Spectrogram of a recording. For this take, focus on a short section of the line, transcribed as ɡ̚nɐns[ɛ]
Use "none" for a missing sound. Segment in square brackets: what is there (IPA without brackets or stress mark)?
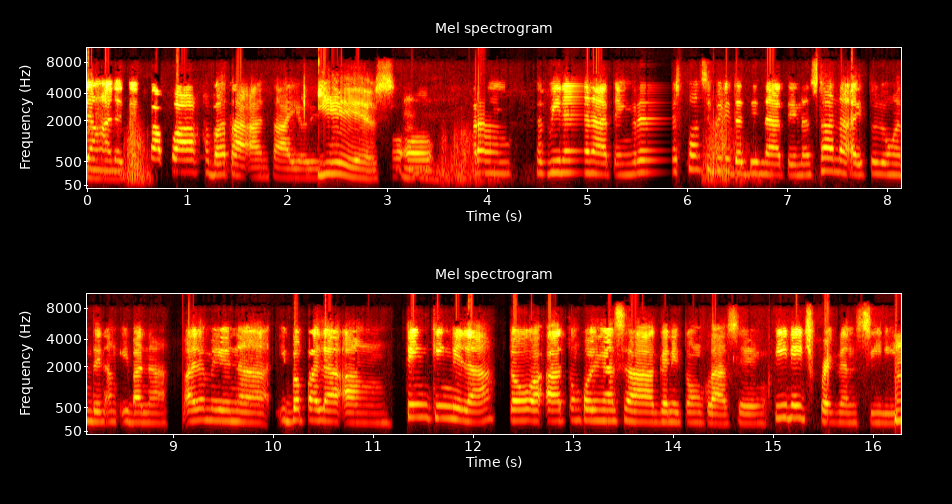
i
